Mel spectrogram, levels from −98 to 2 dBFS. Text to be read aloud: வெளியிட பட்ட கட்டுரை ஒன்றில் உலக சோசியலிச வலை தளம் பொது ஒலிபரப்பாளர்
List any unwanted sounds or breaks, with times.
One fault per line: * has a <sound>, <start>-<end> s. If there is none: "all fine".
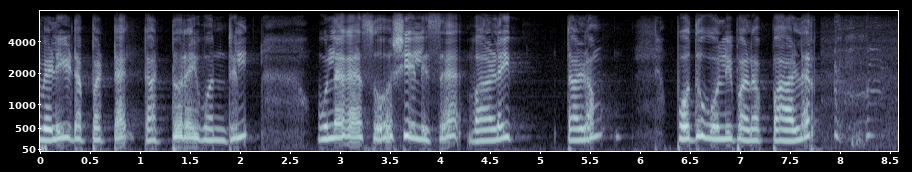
* has a cough, 7.9-8.5 s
